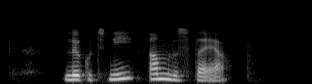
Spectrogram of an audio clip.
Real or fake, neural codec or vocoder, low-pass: fake; codec, 16 kHz, 0.3 kbps, FocalCodec; 5.4 kHz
